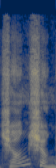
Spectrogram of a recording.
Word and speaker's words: Changsheng: Oh, must be a rare condition if not even Baizhu and Changsheng have seen it before.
